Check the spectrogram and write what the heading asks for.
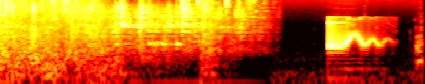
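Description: Cartoon crash sound effect: a loud clattering crash that fades away over about two and a half seconds, followed near the end by a short wobbly boing.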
